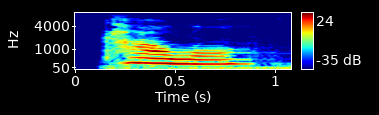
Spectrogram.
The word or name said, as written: Cowal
